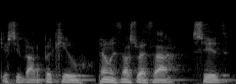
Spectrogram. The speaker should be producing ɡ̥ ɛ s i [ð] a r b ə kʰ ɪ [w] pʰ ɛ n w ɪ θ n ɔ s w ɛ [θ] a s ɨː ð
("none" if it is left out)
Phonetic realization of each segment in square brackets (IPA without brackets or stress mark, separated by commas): v, w, θ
